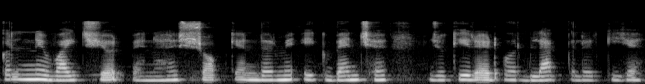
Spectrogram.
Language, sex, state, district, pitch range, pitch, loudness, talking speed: Hindi, female, Arunachal Pradesh, Lower Dibang Valley, 195-215 Hz, 205 Hz, -15 LUFS, 175 wpm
